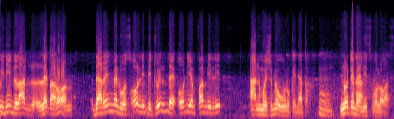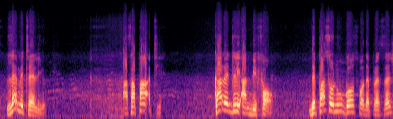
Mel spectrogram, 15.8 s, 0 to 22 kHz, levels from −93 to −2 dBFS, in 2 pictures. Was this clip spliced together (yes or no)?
yes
